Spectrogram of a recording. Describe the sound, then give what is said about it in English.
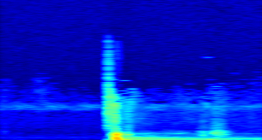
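A single heavy thump as a microphone is struck, a sharp knock followed by a low, ringing hum that lingers and slowly fades after a quiet start. “Hit the microphone, you dickhead.”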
